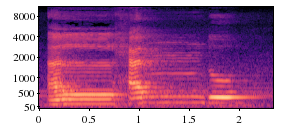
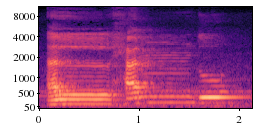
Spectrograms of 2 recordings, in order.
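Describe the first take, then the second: No difference in how they are said.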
